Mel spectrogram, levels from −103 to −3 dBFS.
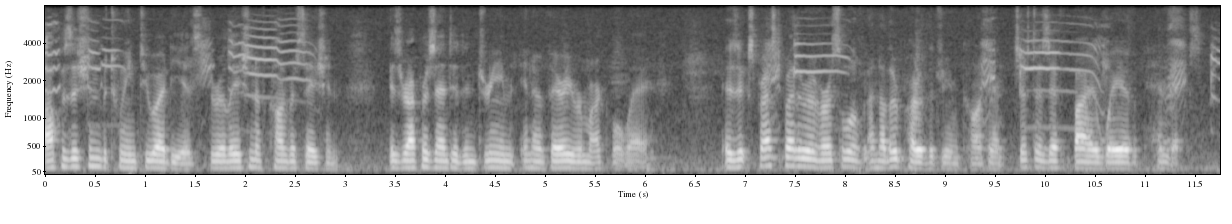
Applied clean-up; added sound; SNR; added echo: none; Meow; 15 dB; none.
